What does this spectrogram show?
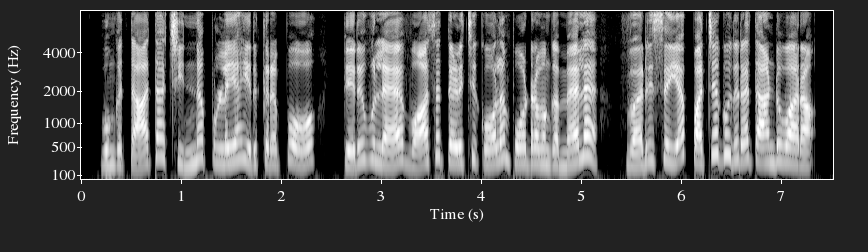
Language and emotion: Tamil, happy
